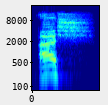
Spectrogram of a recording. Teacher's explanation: kita ucapkan di mana makhrajnya Mak huruf ada di Tengah lidah ketika kita ucapkan as otomatis Tengah lidah kita itu naik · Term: huruf syin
